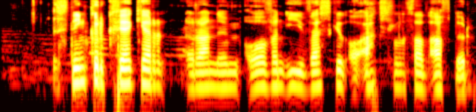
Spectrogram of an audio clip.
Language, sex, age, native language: Icelandic, male, 12, Icelandic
